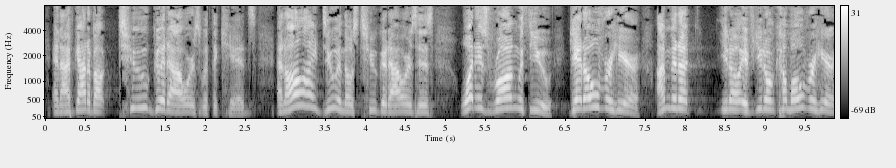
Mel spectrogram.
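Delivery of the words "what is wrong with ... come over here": loud, high-pitched yelling. Recounting his two hours with the kids after work, retelling yelling at the kids. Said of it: "and I'm just yelling at them".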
